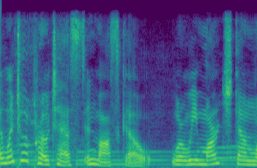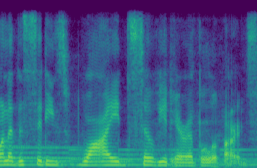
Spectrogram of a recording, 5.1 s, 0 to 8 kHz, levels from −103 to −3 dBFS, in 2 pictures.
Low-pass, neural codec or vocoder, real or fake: 7.2 kHz; codec, 44.1 kHz, 7.8 kbps, Pupu-Codec; fake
